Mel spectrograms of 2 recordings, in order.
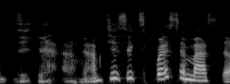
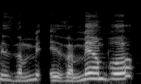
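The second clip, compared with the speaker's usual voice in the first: ordinary talk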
